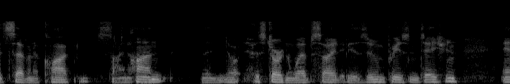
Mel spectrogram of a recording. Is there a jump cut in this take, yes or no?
yes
